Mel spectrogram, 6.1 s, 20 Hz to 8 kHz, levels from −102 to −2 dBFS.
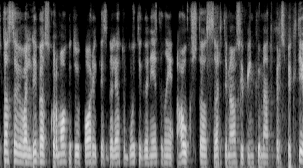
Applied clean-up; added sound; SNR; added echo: neural mask model Resemble Enhance denoiser.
